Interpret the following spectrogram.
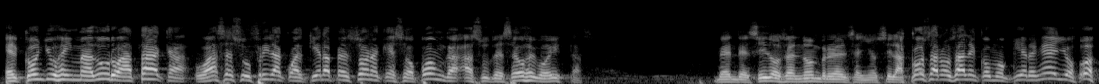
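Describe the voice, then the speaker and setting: A man preaching a sermon as pastor, fervent and humorous, breaking in often with praise to God. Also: on the high side. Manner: humorous storytelling with laughs. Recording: dull lo-fi sermon tape.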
